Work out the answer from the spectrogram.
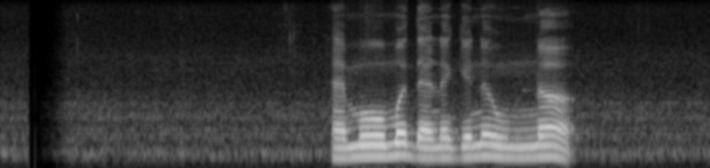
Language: Sinhala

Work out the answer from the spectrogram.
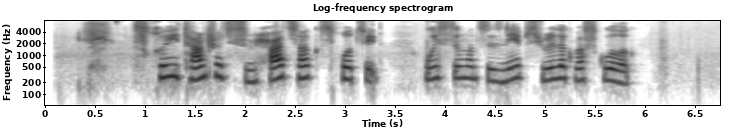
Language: Abkhazian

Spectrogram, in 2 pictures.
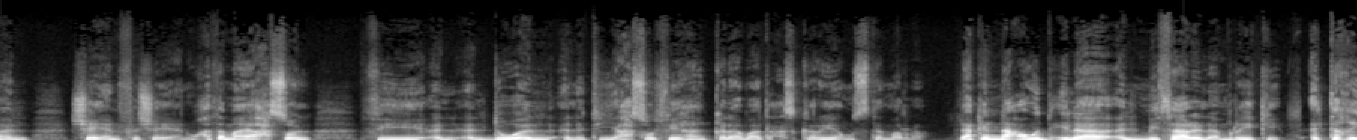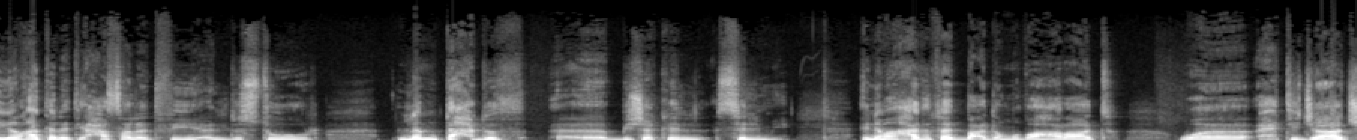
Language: Arabic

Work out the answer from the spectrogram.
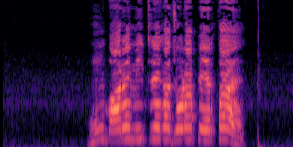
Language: Sansi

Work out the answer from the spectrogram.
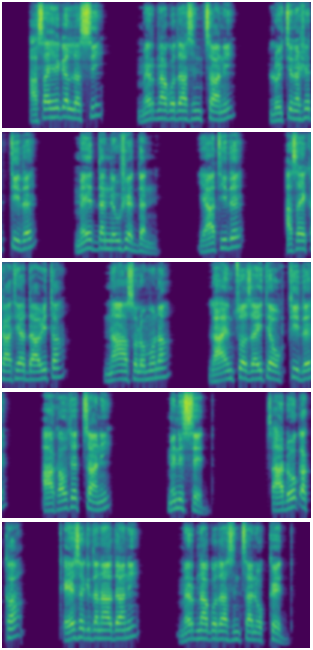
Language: Dawro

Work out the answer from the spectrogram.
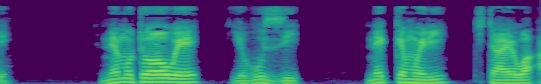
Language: Ganda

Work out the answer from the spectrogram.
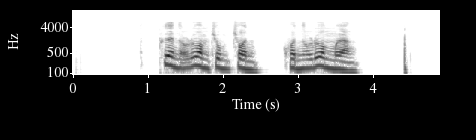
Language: Thai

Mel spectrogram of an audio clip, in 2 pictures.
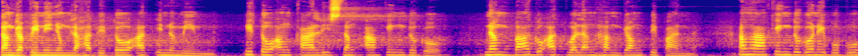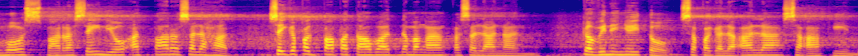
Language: Filipino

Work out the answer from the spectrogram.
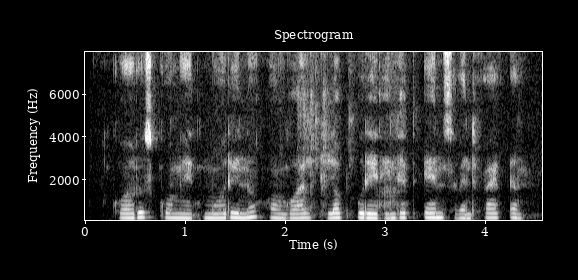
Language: Kalenjin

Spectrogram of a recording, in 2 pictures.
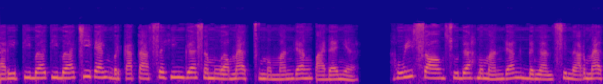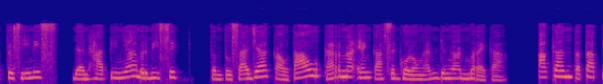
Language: Indonesian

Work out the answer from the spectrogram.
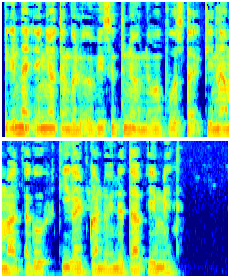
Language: Kalenjin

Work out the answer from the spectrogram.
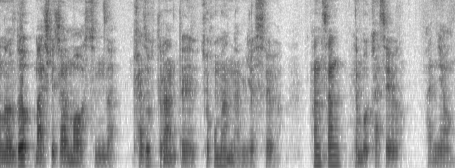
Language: Korean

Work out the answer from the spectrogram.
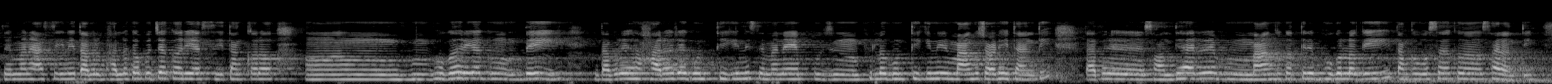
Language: Odia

